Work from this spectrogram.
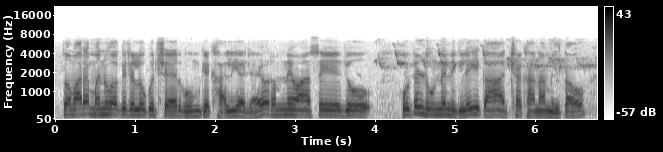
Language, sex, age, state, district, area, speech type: Urdu, male, 18-30, Delhi, Central Delhi, urban, spontaneous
